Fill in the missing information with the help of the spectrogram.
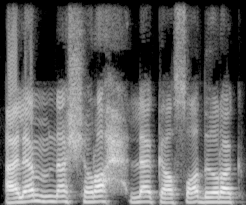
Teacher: तो मीम को हम जाहिर करते हैं, हम नहीं करते अलम, इदगाम और इख्फा की सूरत हम नहीं बनाते बल्कि इजहार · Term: इजहार शफवी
